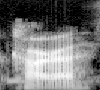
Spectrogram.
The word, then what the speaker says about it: Chara: So, although this face is like giving me Chara vibes a little bit, or Kara, depending on how you say it.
